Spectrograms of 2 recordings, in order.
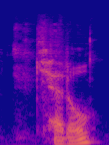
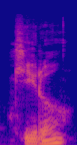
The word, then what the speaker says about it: Ketil: right of Inland Saga season two Iron Fist kettle keto no Kettle right that's how you say it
